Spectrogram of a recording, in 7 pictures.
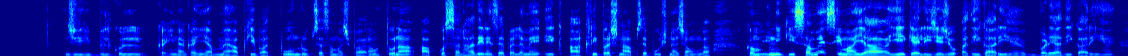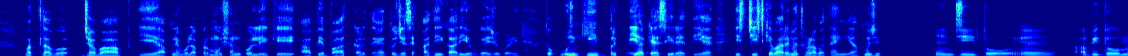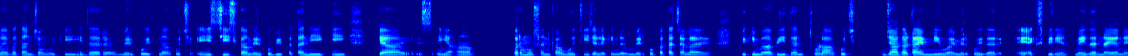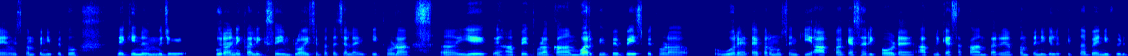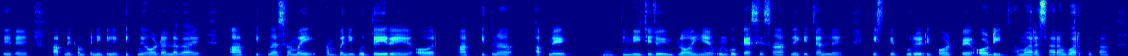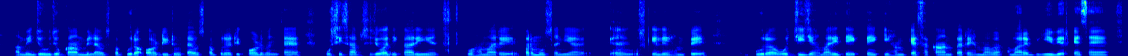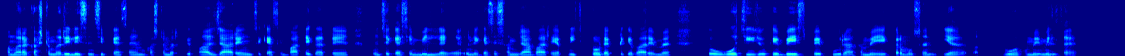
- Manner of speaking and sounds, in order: tapping; in English: "प्रमोशन"; in English: "प्रमोशन"; in English: "टाइम"; in English: "ए एक्सपीरियंस"; in English: "कलीग्स"; in English: "एम्प्लॉयज"; in English: "वर्किंग"; in English: "बेस"; in English: "प्रमोशन"; in English: "रिकॉर्ड"; in English: "बेनिफिट"; in English: "एम्प्लॉय"; in English: "रिकॉर्ड"; in English: "ऑडिट"; in English: "वर्क"; in English: "ऑडिट"; in English: "रिकॉर्ड"; in English: "प्रमोशन"; in English: "बिहेवियर"; in English: "कस्टमर रिलेशनशिप"; in English: "कस्टमर"; in English: "प्रोडक्ट"; in English: "बेस"; in English: "प्रमोशन"
- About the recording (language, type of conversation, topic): Hindi, advice, मैं अपने प्रबंधक से वेतन‑वृद्धि या पदोन्नति की बात आत्मविश्वास से कैसे करूँ?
